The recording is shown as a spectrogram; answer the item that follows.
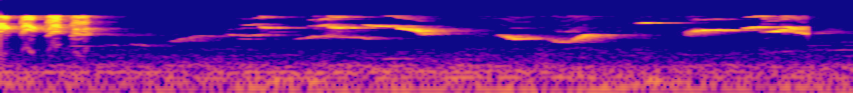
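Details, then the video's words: Oriental magpie-robin song filled with canary imitations: a short, loud, high rattle, then a series of clear, varied, sliding whistles, some rising and some falling, spaced across several seconds. "suara Kacer gacor isian komplit | Masteran Kacer ISIAN Burung Kenari"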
